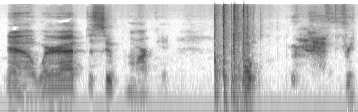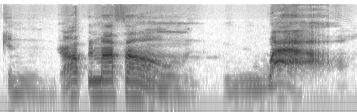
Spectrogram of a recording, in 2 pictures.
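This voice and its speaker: A young man casually commenting on a visual novel and reading its text aloud, slangy and excitable. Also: medium pitch, slow pace, slight background noise. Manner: slangy, excitable, exclaims often. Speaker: let's play gamer.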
